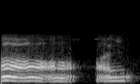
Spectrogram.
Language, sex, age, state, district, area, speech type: Assamese, female, 60+, Assam, Golaghat, urban, conversation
